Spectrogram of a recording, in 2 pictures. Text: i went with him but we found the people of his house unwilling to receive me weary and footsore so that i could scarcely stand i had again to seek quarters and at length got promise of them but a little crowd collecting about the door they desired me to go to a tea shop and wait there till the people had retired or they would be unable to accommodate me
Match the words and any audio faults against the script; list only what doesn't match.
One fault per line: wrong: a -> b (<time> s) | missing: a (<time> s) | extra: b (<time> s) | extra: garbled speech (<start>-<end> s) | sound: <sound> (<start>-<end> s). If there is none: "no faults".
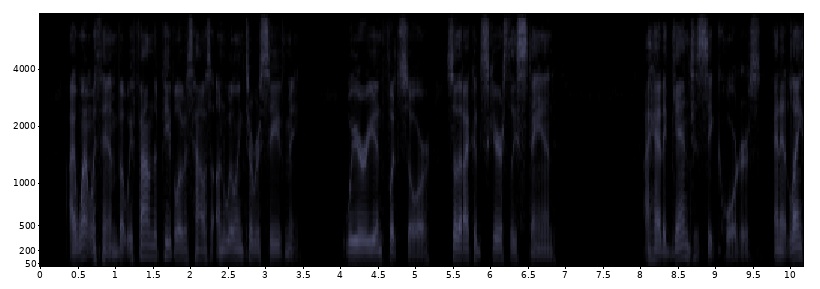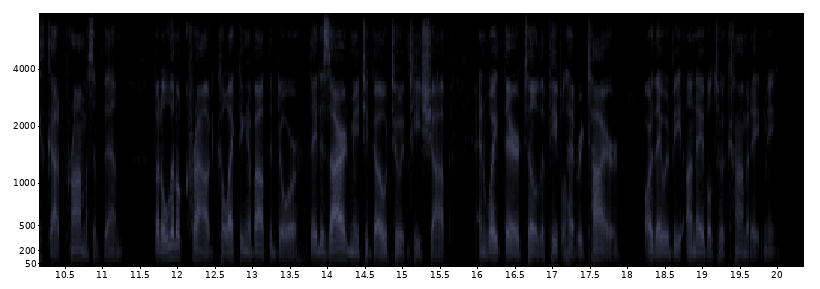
no faults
